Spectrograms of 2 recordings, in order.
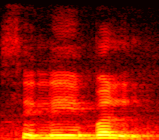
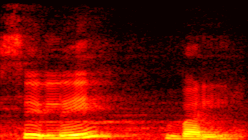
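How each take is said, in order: First: Said in the usual way. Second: syllable slower, broken as सिले, then बल; split into syllables. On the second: Shown as a demonstration. Teacher giving the word as an example, syllable split by a pause. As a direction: pause before the final बल in syllable. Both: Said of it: "syllable अपने आप में ही एक, example है".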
